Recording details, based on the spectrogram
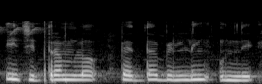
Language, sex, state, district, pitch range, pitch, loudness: Telugu, female, Telangana, Hyderabad, 205-220 Hz, 215 Hz, -17 LUFS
